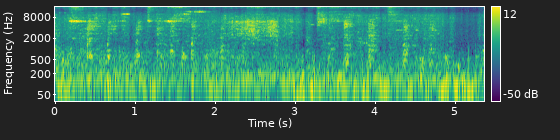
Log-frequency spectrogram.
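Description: Electric local train (EMU) running along the track, heard from on board: a steady low rumble of the wheels on the rails with irregular clicks and clatter.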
